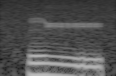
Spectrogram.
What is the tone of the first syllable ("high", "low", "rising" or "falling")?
low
